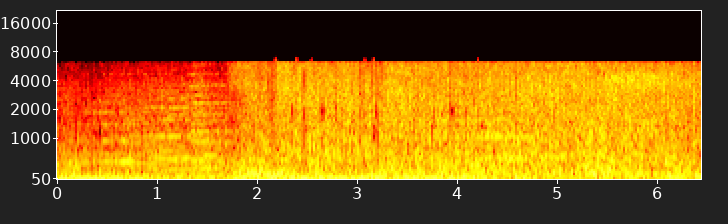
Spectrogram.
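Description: Drama score background music: a few held notes, then a dense, noisy surge from about two seconds in that carries on steadily.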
